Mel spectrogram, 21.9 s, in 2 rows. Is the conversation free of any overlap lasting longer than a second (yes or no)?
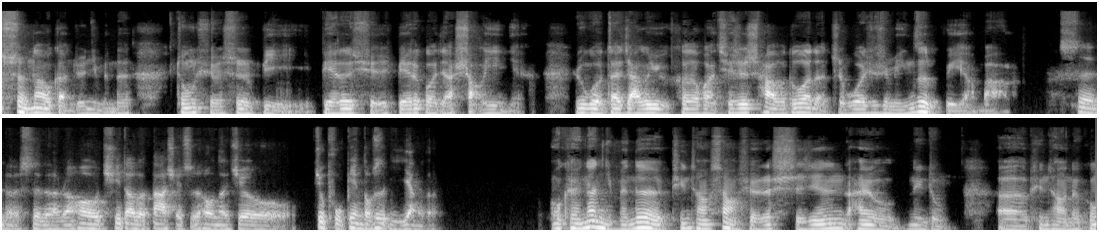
yes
